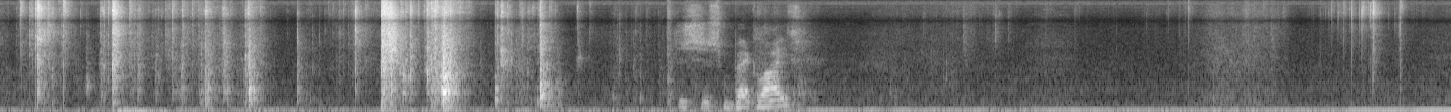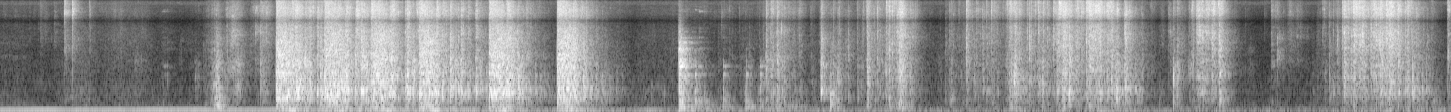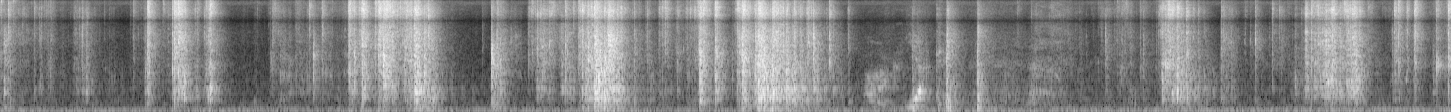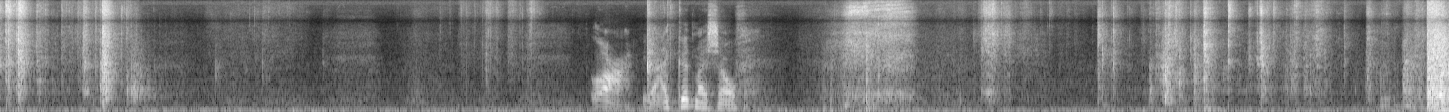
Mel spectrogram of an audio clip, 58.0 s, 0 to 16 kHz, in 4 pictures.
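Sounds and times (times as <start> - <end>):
glass and plastic crunching: 0.0 - 7.8, 14.9 - 38.6, 39.8 - 45.2, 47.9 - 49.0, 53.3 - 58.0.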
